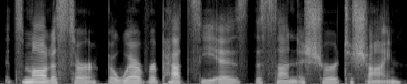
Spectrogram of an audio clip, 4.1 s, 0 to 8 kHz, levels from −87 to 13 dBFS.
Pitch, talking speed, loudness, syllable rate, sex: 180 Hz, 190 wpm, -20 LUFS, 4.7 syllables/s, female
